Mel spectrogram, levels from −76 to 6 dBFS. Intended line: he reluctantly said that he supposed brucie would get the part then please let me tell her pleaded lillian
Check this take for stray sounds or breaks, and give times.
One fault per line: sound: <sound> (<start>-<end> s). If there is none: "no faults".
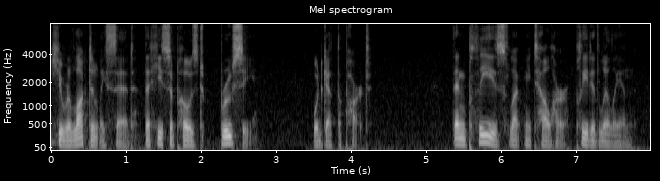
no faults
